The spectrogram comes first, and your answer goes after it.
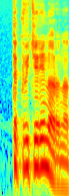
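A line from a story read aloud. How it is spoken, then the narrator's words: Plain. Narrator (Russian): сказал я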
